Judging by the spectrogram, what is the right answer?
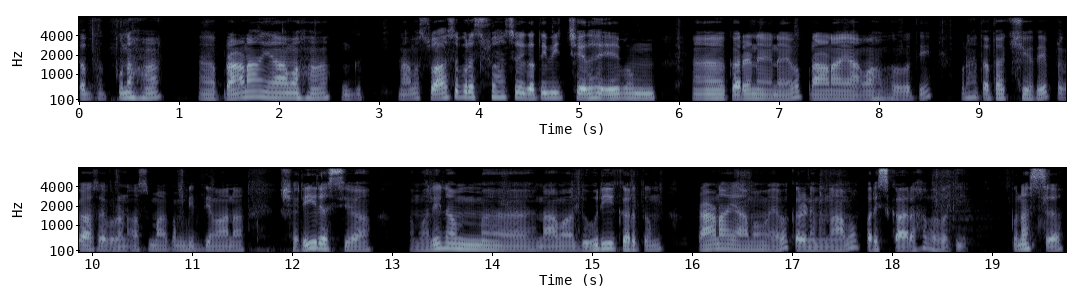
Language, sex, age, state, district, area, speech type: Sanskrit, male, 18-30, Odisha, Kandhamal, urban, spontaneous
